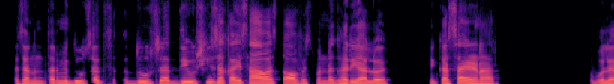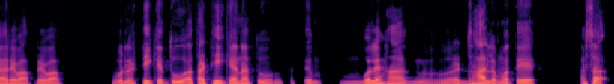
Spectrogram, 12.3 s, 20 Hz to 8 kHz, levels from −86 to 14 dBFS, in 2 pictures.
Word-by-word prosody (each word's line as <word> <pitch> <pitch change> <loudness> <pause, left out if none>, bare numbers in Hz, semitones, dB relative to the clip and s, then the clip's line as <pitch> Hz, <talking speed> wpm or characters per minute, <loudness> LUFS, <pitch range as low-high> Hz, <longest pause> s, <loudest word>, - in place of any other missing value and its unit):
त्याच्यानंतर 160 +2 -2
मी 180 - 0
दुसऱ्या, 165 -3 -4
दुसऱ्या 150 +7 0
दिवशी 145 +4 -1
सकाळी 195 -1 +1
6 175 -2 +2
वाजता 175 0 0
ऑफिसमधनं 155 +1 -1
घरी 140 +3 +3
आलोय. 120 -1 +3 0.4
मी 135 - -8
कसा 150 +9 +2
येणार?" 130 -6 +3 1.0
बोले, 125 +1 +1
"अरे 120 0 +3
बाप 110 -2 -1
रे! 110 - +1
बाप." 100 -1 0 0.5
बोलले, 125 +1 0
"ठीक 170 -2 +1
आहे, 145 - 0
तू 140 0 +3
आता 160 +5 +4
ठीक 180 +2 +2
आहे 160 - +5
ना 135 - +3
तू?" 140 +1 -1 0.9
बोले, 150 +2 +5
"हां" 125 -3 -3
झालं. 130 -3 +4
मग, 125 +1 +2
ते 145 +1 +4 0.5
असं 140 +9 +3
150 Hz, 165 wpm, -21 LUFS, 130-165 Hz, 1.0 s, आहे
